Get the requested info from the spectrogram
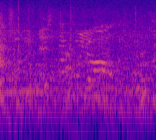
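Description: Soft chatter of children's voices between pieces, with no music playing.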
